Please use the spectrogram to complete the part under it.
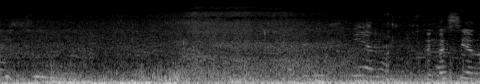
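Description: Sea waves and surf at Lady's Mile Beach make a loud, continuous wash of breaking water, heavily buffeted by wind noise on the microphone. A few faint voices and calls sit beneath the roar.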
